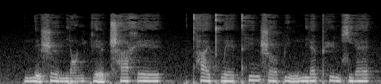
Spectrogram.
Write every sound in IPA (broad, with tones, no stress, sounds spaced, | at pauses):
n̪ ḭ˨˩ ʂ ɻ̩˥˨ n̪ j ɑ˨˦ ŋ k ḛ˨˩ ɪ̯ ʈ͡ʂʰ ä˦ x e˦ ɪ̯ | t̪ʰ a˥˨ ɪ̯ t̪ʰ w e˨˦ ɪ̯ t̪ʰ i˦ n ʂ ɤ˨˦ p ḭ˨˩ ŋ n̪ j ɛ˦ pʰ y˥˨ n ɕ j ɛ˦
